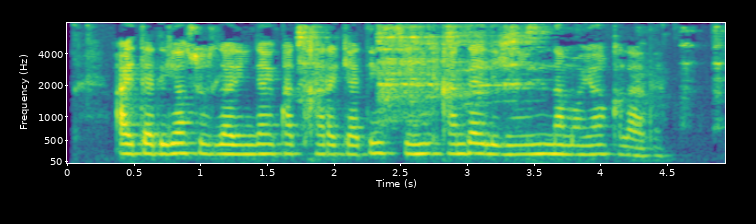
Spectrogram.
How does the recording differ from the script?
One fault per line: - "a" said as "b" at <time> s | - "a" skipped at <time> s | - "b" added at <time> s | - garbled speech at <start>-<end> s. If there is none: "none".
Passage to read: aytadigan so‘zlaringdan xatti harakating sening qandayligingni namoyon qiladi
none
